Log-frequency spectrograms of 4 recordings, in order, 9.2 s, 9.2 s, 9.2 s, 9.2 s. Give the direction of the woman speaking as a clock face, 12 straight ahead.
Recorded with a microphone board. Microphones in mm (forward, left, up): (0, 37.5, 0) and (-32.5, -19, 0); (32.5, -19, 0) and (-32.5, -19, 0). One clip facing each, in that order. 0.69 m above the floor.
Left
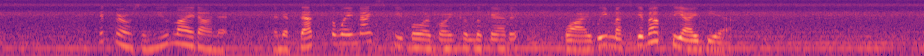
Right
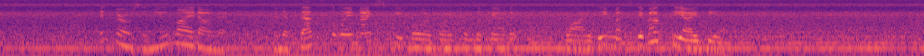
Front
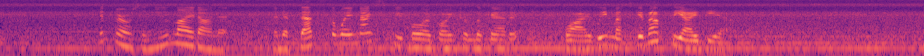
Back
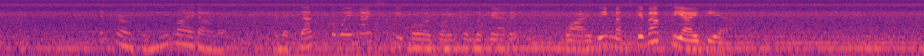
12 o'clock.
